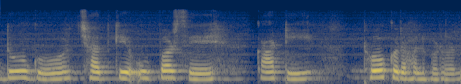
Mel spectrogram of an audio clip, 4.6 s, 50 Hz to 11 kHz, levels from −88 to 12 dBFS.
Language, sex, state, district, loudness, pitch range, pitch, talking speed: Bhojpuri, female, Uttar Pradesh, Deoria, -17 LUFS, 195-220 Hz, 210 Hz, 130 wpm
